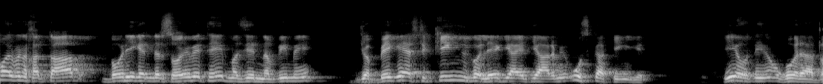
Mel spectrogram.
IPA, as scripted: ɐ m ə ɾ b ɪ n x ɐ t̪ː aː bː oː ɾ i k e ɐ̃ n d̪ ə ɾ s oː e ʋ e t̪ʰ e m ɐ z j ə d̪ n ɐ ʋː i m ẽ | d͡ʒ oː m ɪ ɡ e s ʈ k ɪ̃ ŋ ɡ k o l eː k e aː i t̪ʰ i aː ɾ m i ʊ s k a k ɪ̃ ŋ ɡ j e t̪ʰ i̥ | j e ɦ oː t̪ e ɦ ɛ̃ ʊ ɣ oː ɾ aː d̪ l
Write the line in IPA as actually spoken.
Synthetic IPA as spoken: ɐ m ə ɾ b ɪ n x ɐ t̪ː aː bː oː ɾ i k e ɐ̃ n d̪ ə ɾ s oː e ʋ e t̪ʰ e m ɐ z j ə d̪ n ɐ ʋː i m ẽ | d͡ʒ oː b ɪ ɡ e s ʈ k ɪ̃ ŋ ɡ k o l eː k e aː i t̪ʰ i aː ɾ m i ʊ s k a k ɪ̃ ŋ ɡ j e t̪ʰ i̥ | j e ɦ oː t̪ e ɦ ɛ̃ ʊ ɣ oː ɾ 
